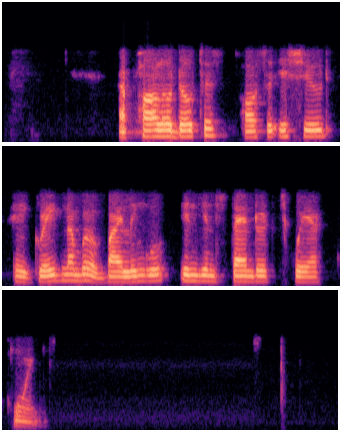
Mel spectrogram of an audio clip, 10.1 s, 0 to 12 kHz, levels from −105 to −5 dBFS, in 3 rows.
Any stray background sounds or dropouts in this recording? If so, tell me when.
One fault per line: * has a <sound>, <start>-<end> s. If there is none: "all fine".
all fine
